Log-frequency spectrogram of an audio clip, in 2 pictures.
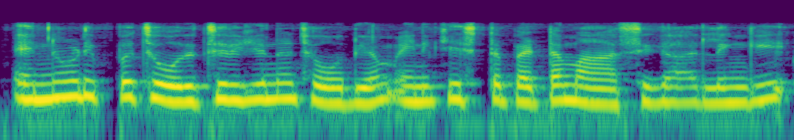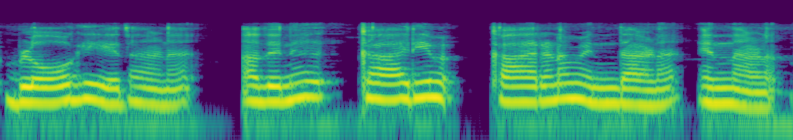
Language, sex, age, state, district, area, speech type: Malayalam, female, 18-30, Kerala, Thiruvananthapuram, urban, spontaneous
